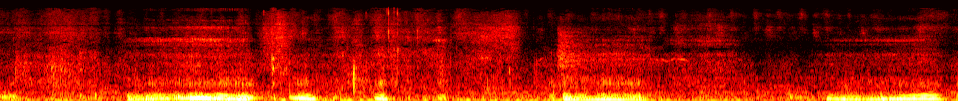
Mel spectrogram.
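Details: Bulldog, female, asleep after a twelve-hour nap, snoring in low, rumbling bursts about a second long, separated by quieter breathing gaps.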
